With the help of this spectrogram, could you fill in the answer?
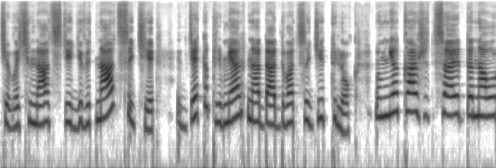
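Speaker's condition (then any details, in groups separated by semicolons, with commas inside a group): Cerebral palsy; no wheelchair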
